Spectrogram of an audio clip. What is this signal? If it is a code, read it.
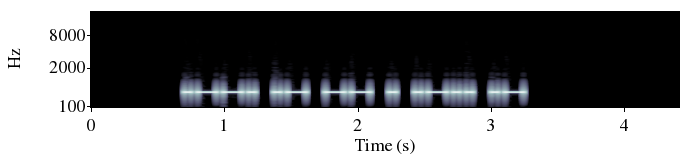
Morse code, heard as a keyed tone, about 25 wpm, 700 Hz. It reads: PAMELA
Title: USA Common Names - 25wpm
